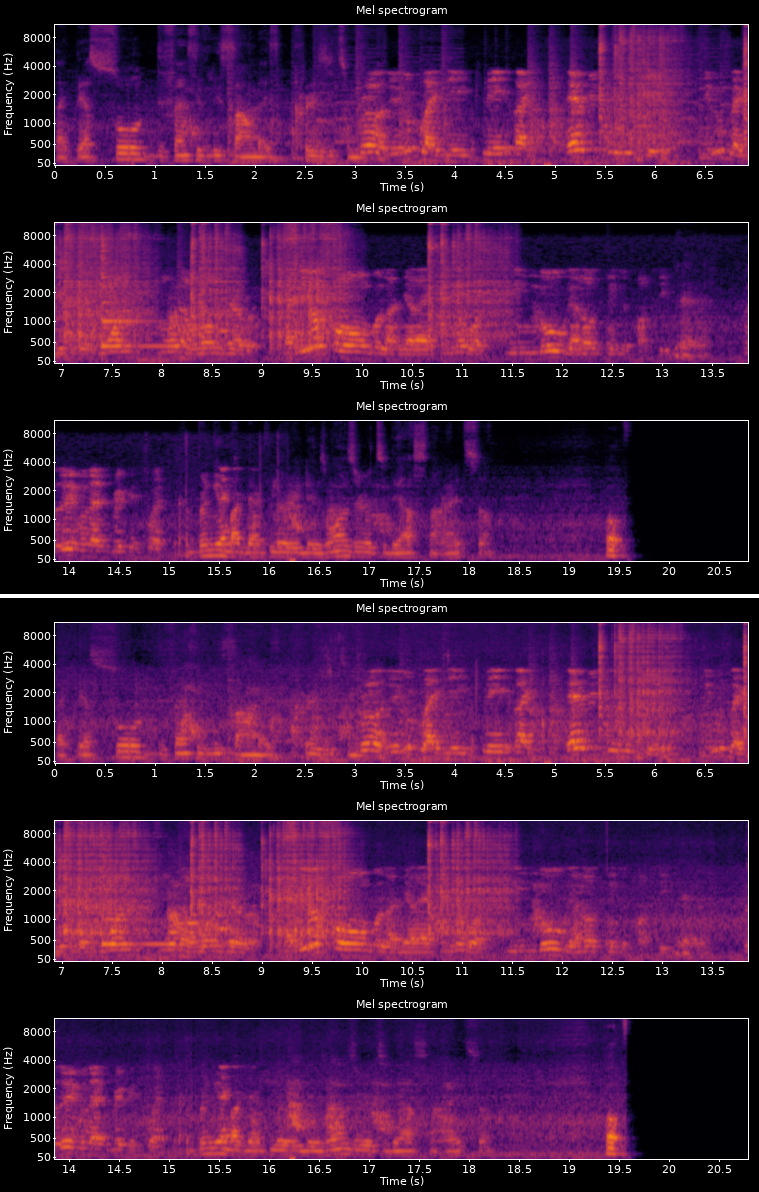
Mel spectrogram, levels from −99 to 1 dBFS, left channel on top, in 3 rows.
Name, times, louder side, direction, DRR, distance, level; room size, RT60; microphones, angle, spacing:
voice 1, 0.0-3.1 13.1-13.5 15.0-18.3, left 1 dB, 70° left, 0.8 m, -41 dB
sound 1, 1.7-8.4, left 1 dB, 50° left, 1.5 m, -50 dB
voice 2, 3.1-4.9 5.1-13.1 13.8-15.0 15.5-15.6, equal, 10° left, 2.8 m, -38 dB
sound 2, 4.9-5.2 5.4-14.0 14.3-14.5 14.8-15.6 15.9-16.2, equal, 30° left, 0.4 m, -45 dB
sound 3, 5.4-6.4 6.9-8.0 8.3-10.0 10.7-11.6, right 3 dB, 25° right, 1.0 m, -38 dB
voice 3, 16.2-16.7 19.0-19.6, right 6 dB, 75° right, 0.4 m, -39 dB
5.2 x 2.5 x 2.7 m
head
